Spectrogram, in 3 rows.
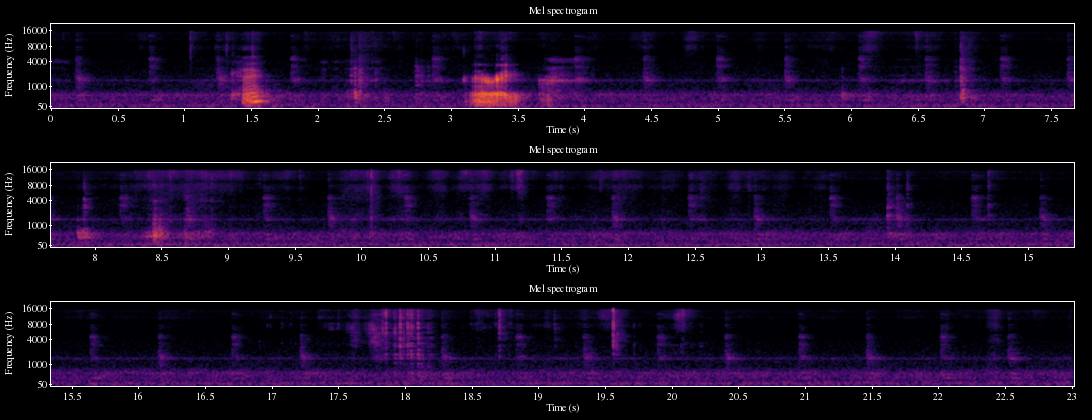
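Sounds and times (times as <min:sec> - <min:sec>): faint ticks: 0:00.0 - 0:23.0
soft rustle of hair: 0:08.2 - 0:13.7.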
